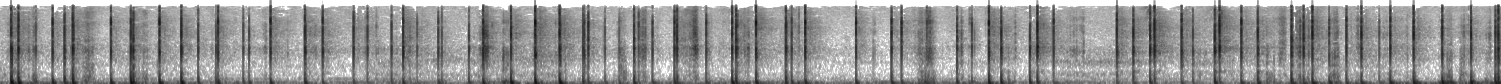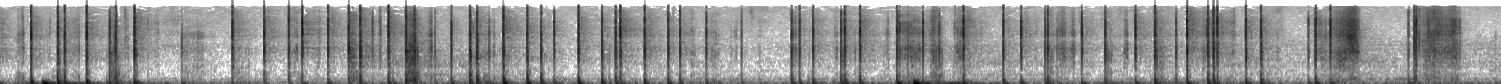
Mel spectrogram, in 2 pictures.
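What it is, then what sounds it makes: Passport cover tapped with nails. Long acrylic nails tap and scratch fast on the textured, coated cover of a small, closed burgundy passport booklet. Dense, rapid clicks and crackly scrapes run almost nonstop, each tick short and dry with a soft low thud under a bright edge. The bursts pause briefly a few times and thin out near the end.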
